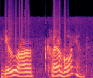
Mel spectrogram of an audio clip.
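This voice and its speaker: Radio-play confidante: reasoning, earnest woman with a rough husky voice, on a muffled vintage broadcast. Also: fairly low pitch, lively intonation, slow, exaggerated voice. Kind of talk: 1970s radio drama acting. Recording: muffled, band-limited old radio recording.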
